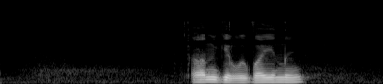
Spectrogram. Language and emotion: Russian, sad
